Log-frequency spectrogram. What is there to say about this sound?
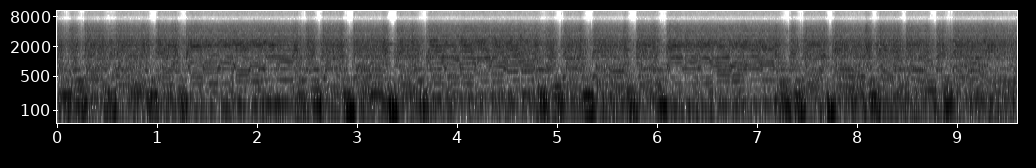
Metal Riff 1
Just a little riff I recorded. Not the cleanest recording, but enough for me to remember, what i played ;)
I allow to use the recording of the riff.
The use of the riff itself (notes) is not allowed.
electric-guitar, guitar, heavy, metal, riff, rock, rythm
